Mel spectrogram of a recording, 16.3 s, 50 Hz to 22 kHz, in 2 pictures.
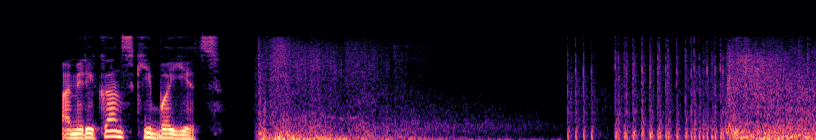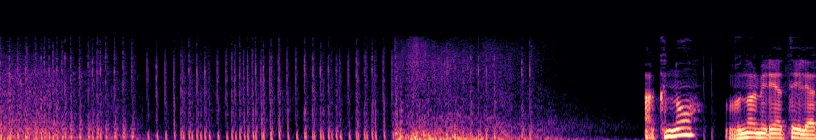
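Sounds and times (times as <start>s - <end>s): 
speech: 0.6s - 2.7s, 14.8s - 16.3s
scattered single rifle shots at the front line: 2.6s - 16.2s
distant machine-gun fire at the front line at night: 5.6s - 14.4s, 15.0s - 15.4s.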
